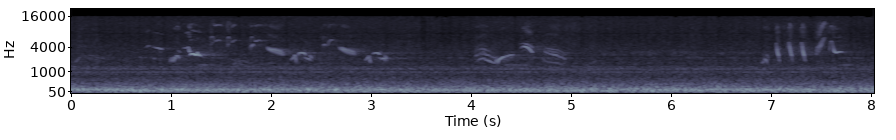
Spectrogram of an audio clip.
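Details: Brown thrasher perched at the top of a white pine, singing varied swooping whistled phrases, several given twice in a row, ending with a burst of rapid high notes; constant low background rumble.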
